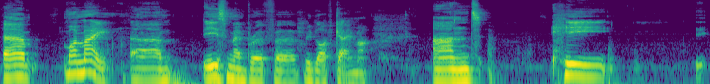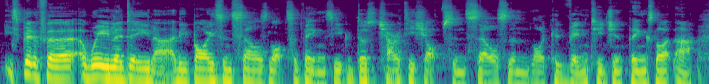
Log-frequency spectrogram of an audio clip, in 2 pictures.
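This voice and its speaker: A man's voice: mid-range voice, a little slow. A man telling jokey anecdotes on a gaming podcast, laughing through his own stories, with faint noise in the background. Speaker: podcast co-host. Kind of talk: casual storytelling.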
